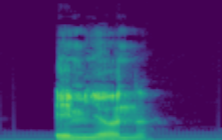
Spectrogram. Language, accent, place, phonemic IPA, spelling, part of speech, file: French, France, Lyon, /e.mjɔn/, hémione, noun, LL-Q150 (fra)-hémione.wav
- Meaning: hemione, onager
